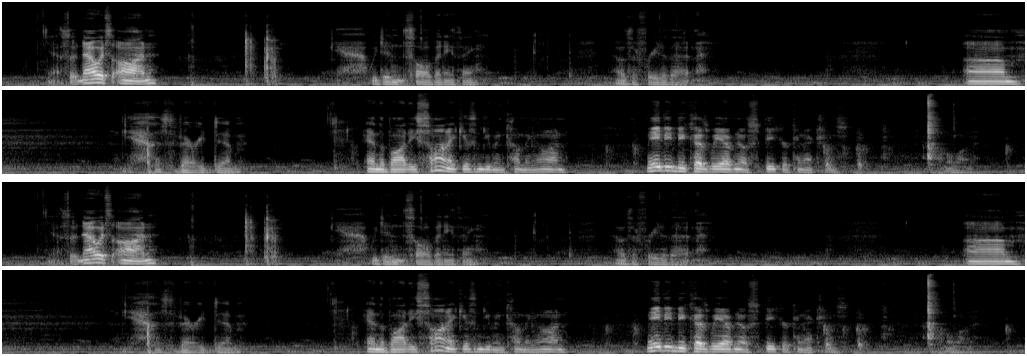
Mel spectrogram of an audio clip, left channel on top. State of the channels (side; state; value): both; normal; correlation 0.73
